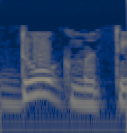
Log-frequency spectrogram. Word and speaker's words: догматы: Посвященные, знающие, понимающие христианские догматы, я произнесу это слово именно с таким ударением, потому что именно это ударение является единственно верным.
